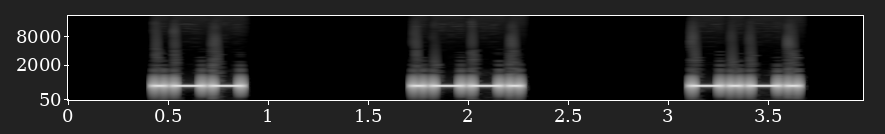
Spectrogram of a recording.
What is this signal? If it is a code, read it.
Morse code, heard as a keyed tone, about 25 wpm, spaced as for 9 wpm, 700 Hz. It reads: WPC
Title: USA Call Signs - 6 Characters - 6x Character Spacing - 25wpm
